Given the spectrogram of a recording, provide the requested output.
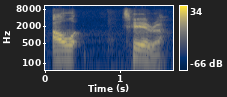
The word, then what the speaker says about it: Altera: And this is the next one, which is the Vertigo Altera. And I say that because it's spelled capital A, L, capital T, E-R-A, capital S.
